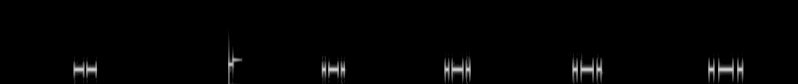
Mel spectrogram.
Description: Morse code, heard as a keyed tone, about 34 wpm, spaced as for 8 wpm, 690 Hz. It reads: M RRRR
